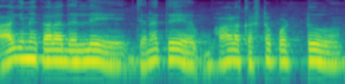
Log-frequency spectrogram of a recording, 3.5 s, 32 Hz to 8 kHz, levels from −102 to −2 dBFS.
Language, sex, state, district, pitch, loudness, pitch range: Kannada, male, Karnataka, Bellary, 150 Hz, -16 LUFS, 130-155 Hz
